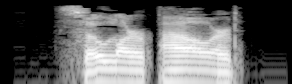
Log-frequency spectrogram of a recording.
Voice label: "solar-powered", english; adjectives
